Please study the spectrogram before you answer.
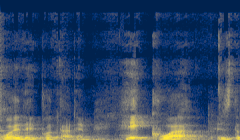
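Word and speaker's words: HIQA: HICWA is the pronunciation of that.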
